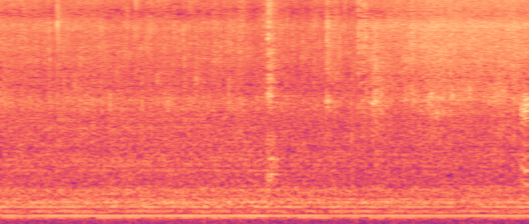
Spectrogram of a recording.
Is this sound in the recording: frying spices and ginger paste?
yes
